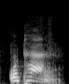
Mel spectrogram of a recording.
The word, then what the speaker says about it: উঠান: তারপর দেখুন উঠান। উঠান থেকে উঠানো উঠান থেকে উঠানো ফলে এখানে আমরা কি পাচ্ছি এখানে আমরা পাচ্ছি ন হসন্ত যোগ ও আর এখানেও পাচ্ছি ন হসন্ত যোগ ও এখানে কি ছিল ন হসন্ত যোগ সরে অ উঠান তাহলে লে এই যে উঠান এখানে ন এর সাথে অ আছে কিন্তু উচ্চারণে কিন্তু অ আসতেছে না।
